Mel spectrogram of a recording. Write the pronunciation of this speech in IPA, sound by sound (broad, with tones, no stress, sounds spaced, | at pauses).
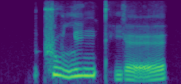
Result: ʈ͡ʂ u˥˩ l i˥ ŋ t̪ʰ j ɛ̰˨˩˦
